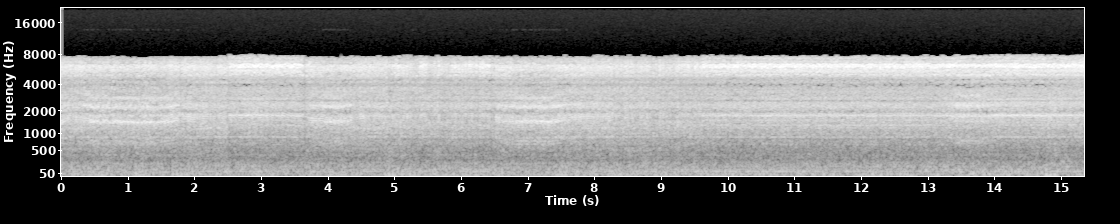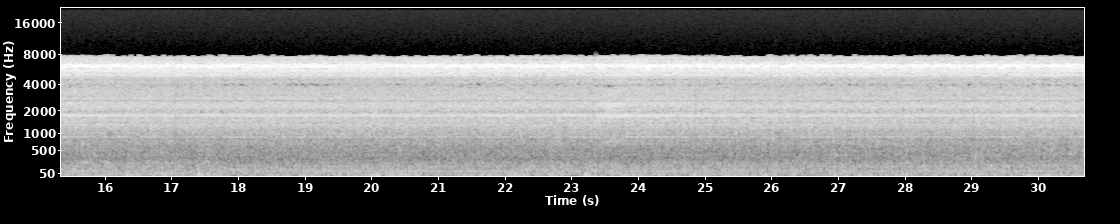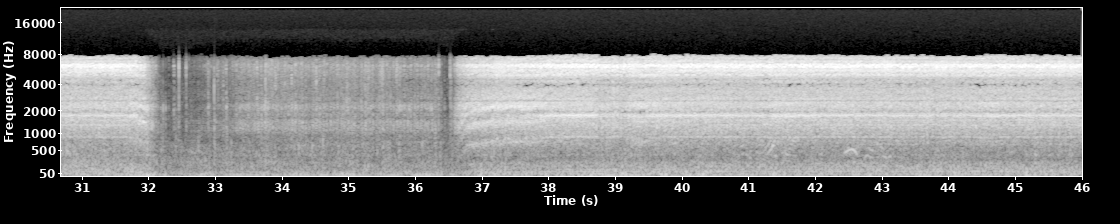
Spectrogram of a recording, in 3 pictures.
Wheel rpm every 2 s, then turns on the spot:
220, 230, 230, 220, 230, 230, 230, 230, 230, 230, 230, 230, 230, 230, 230, 210, 30, 20, 120, 230, 230, 230, 230.
32-36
